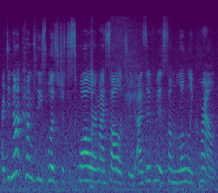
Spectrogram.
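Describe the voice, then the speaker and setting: A woman's voice: high-pitched, fast, background noise, lightly acted. A woman reading the part of an idealistic male writer who lives alone in a woodland cabin, speaking in an earnest, declamatory way. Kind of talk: stage play reading.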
